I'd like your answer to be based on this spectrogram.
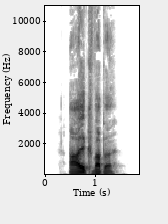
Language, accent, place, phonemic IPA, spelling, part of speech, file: German, Germany, Berlin, /ˈaːlˌkvapə/, Aalquappe, noun, De-Aalquappe.ogg
- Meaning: 1. burbot (Lota lota) 2. eelpout (Zoarces viviparus)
